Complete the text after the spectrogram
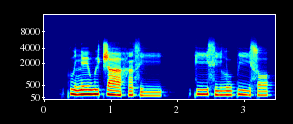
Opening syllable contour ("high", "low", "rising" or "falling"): falling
